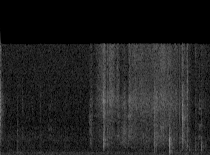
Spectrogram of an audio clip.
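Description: A picture book's paper page being turned by hand and smoothed flat: a few soft rustles and taps in the second half, the loudest a little before the end, over a faint room hum.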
